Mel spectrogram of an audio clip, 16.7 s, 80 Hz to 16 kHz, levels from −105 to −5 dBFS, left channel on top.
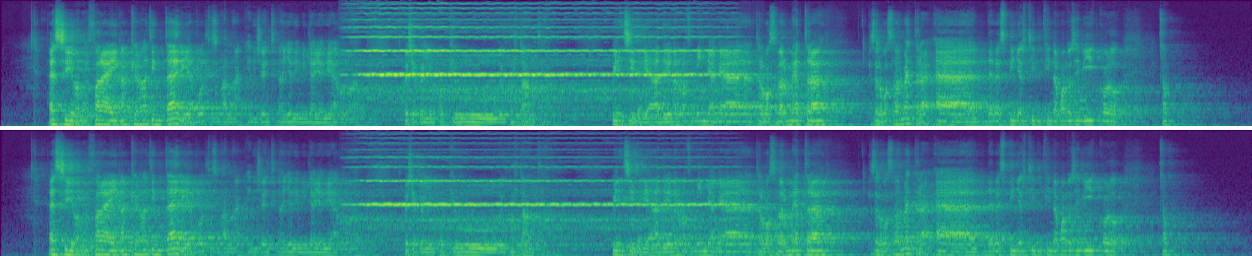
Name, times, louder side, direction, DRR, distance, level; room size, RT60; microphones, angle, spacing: voice 1, 0.4-7.4 7.7-11.2 11.6-15.6, left 2 dB, 25° left, 1 dB, 1.5 m, -29 dB
sound 1, 4.5-9.9, left 5 dB, 70° left, 1.1 m, -21 dB
25.5 x 17.0 x 3.0 m, 2.5 s
head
